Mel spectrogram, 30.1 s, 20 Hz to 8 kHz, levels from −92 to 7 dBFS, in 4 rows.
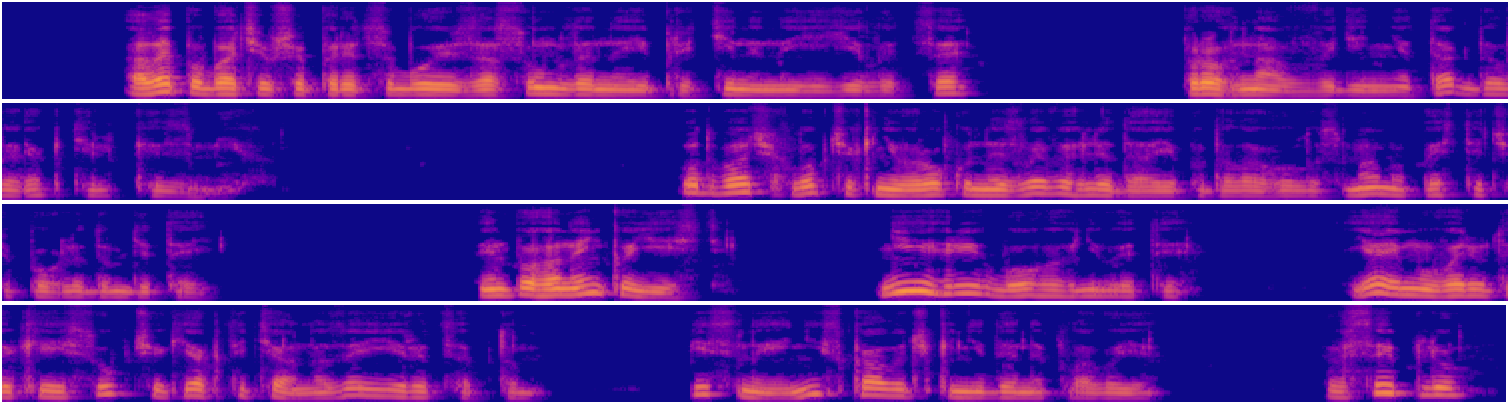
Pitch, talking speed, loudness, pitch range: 130 Hz, 110 wpm, -33 LUFS, 115-155 Hz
